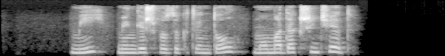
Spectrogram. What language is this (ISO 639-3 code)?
chm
